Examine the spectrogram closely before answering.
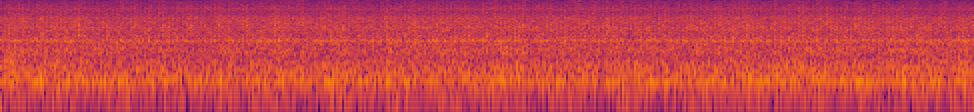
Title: Van misfire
